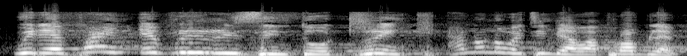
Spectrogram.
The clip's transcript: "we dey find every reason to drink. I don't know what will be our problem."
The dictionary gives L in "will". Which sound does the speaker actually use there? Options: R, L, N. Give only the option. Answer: N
